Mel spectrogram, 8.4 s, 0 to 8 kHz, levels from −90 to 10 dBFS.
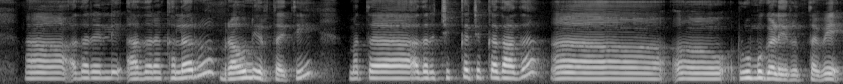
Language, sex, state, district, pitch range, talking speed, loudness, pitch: Kannada, female, Karnataka, Dharwad, 200-225 Hz, 70 wpm, -17 LUFS, 220 Hz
